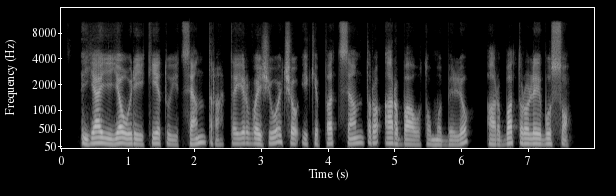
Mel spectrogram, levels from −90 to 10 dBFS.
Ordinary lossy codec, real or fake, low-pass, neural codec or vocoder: AAC, 96 kbps; fake; 10.8 kHz; codec, 24 kHz, 0.9 kbps, DualCodec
